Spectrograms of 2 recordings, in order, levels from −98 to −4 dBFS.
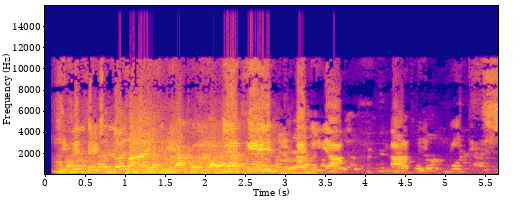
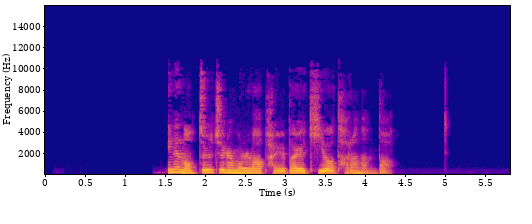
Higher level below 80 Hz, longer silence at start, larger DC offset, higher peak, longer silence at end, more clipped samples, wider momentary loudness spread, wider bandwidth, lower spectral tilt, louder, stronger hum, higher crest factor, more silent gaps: first, -48 dBFS vs -70 dBFS; second, 0.1 s vs 1.55 s; neither; first, 0 dBFS vs -10 dBFS; second, 0 s vs 1.5 s; first, 0.1% vs under 0.1%; first, 17 LU vs 10 LU; first, 16 kHz vs 10 kHz; second, -2.5 dB/octave vs -7 dB/octave; first, -8 LUFS vs -22 LUFS; neither; second, 10 dB vs 16 dB; neither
